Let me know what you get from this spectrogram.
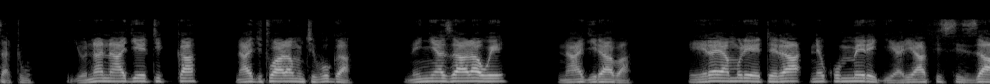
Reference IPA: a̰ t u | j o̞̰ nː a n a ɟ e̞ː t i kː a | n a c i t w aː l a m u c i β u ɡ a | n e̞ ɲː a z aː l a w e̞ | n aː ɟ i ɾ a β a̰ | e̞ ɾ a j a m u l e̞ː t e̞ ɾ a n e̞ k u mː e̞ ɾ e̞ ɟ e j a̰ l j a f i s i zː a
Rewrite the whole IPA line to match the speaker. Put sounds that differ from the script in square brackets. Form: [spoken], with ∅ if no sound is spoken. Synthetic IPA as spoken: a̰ t u | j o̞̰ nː a n a ɟ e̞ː t i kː a | n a [ɟ] i t w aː l a m u c i β u ɡ a | n e̞ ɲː a z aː l a w e̞ | n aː ɟ i ɾ a β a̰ | e̞ ɾ a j a m u l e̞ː t e̞ ɾ a n e̞ k u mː e̞ ɾ e̞ ɟ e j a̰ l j a f i s i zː a

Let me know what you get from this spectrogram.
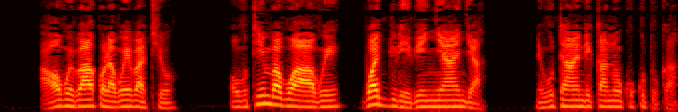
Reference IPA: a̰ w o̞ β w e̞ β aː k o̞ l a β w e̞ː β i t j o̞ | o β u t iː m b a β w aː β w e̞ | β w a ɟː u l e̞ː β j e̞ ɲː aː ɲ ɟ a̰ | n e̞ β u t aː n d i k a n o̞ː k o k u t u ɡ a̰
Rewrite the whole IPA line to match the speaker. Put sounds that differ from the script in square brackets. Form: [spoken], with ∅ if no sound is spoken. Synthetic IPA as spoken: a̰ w o̞ β w e̞ β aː k o̞ l a β w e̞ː β [a] t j o̞ | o β u t iː m b a β w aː β w e̞ | β w a ɟː u l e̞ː β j e̞ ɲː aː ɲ ɟ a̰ | n e̞ β u t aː n d i k a n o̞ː k [u] k u t u [k] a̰

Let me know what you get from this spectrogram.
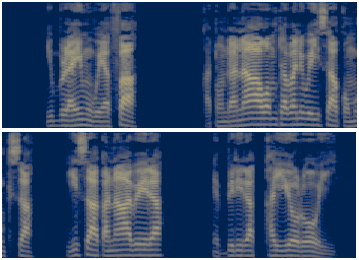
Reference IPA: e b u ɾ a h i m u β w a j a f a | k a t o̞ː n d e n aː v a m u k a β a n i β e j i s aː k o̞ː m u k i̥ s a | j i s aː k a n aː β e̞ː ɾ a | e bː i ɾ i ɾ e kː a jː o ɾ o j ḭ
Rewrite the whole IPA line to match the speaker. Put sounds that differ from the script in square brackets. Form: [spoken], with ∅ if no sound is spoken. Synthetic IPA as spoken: [i] b u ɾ a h i m u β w [e] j a f a | k a t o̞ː n d [a] n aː [w] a m u [t] a β a n i [w] e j i s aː k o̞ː m u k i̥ s a | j i s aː k a n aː β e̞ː ɾ a | e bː i ɾ i ɾ [a] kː a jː o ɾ o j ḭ

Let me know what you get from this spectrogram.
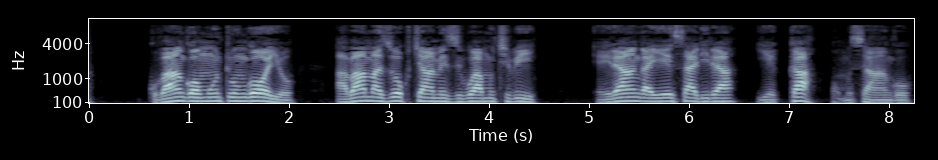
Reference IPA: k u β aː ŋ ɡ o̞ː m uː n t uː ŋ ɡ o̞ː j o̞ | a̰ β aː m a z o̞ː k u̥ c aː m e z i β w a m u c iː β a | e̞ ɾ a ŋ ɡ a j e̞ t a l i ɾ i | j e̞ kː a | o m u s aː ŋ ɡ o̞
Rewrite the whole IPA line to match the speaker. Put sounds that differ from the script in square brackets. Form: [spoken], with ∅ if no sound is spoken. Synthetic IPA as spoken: k u β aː ŋ ɡ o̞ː m uː n t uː ŋ ɡ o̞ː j o̞ | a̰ β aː m a z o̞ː k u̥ c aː m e z i β w a m u c [i] β [i] | e̞ ɾ a ŋ ɡ a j e̞ [s] a l i ɾ [a] | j e̞ kː a | o m u s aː ŋ ɡ o̞

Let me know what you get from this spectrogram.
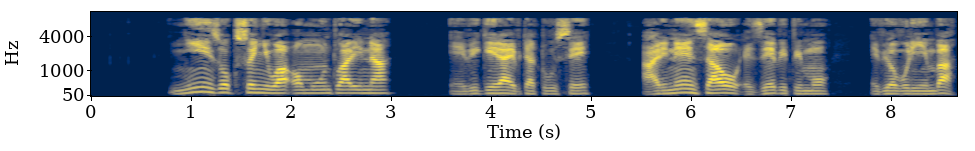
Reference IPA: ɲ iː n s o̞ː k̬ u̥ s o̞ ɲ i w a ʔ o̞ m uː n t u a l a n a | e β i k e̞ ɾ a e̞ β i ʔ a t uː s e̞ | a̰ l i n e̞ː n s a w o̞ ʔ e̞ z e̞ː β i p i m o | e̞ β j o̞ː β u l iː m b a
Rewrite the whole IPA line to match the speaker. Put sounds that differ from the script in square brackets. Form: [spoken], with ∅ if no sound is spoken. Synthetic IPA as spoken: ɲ iː n [z] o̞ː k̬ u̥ s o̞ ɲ i w a ʔ o̞ m uː n t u a l [i] n a | e β i [ɡ] e̞ ɾ a e̞ β i [t] a t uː s e̞ | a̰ l i n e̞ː n s a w o̞ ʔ e̞ z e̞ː β i p i m o | e̞ β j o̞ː β u l iː m b a

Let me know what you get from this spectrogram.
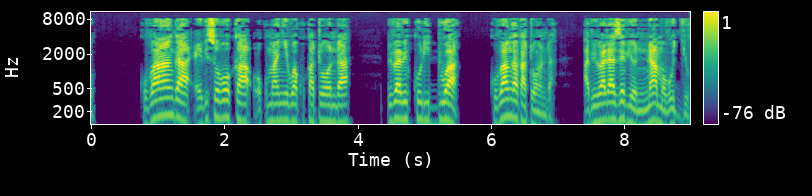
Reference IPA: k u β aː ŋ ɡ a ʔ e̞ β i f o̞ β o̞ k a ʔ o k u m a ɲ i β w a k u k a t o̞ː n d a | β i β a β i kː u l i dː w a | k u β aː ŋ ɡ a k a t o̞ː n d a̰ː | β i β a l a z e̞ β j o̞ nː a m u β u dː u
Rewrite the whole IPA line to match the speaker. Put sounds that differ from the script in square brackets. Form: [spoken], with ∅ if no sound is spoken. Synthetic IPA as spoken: k u β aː ŋ ɡ a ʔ e̞ β i [s] o̞ β o̞ k a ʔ o k u m a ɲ i β w a k u k a t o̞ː n d a | β i β a β i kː u l i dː w a | k u β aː ŋ ɡ a k a t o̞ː n d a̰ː | β i β a l a z e̞ β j o̞ nː a m u β u [ɟː] u

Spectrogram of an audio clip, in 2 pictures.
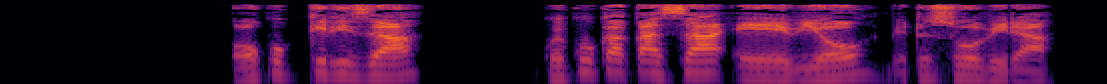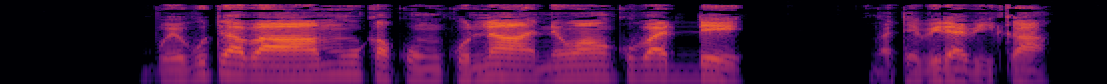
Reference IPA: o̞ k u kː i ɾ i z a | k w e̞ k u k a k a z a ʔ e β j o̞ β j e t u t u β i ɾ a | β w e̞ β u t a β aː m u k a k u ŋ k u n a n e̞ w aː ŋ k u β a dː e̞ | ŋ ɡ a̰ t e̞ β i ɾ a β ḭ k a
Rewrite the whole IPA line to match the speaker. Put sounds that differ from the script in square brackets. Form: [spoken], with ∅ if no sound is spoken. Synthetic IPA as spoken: o̞ k u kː i ɾ i z a | k w e̞ k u k a k a [s] a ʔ e β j o̞ β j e t u [s] u β i ɾ a | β w e̞ β u t a β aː m u k a k u ŋ k u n a n e̞ w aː ŋ k u β a dː e̞ | ŋ ɡ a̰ t e̞ β i ɾ a β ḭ k a

